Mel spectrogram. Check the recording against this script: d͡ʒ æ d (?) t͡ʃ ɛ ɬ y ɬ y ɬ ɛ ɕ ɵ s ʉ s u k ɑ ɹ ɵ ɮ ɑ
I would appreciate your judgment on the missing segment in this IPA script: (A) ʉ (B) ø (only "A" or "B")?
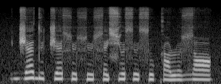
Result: A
